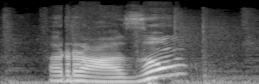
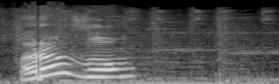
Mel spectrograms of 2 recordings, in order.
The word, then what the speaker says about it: разом: можна у словниках у першому слові маємо подвійний наголос можна говорити і разом і разом наступне слово треба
